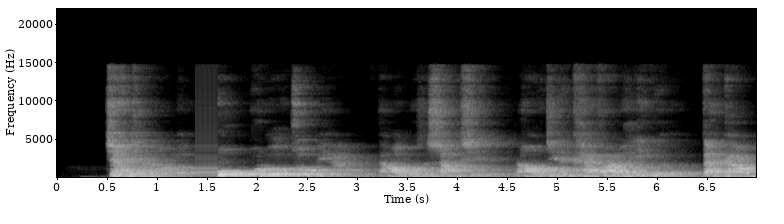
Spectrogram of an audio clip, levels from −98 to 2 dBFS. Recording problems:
room echo; strong; dies away in 1.3 s
off-mic speech; far
audio freezing; at 1.5 s

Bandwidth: 14.5 kHz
